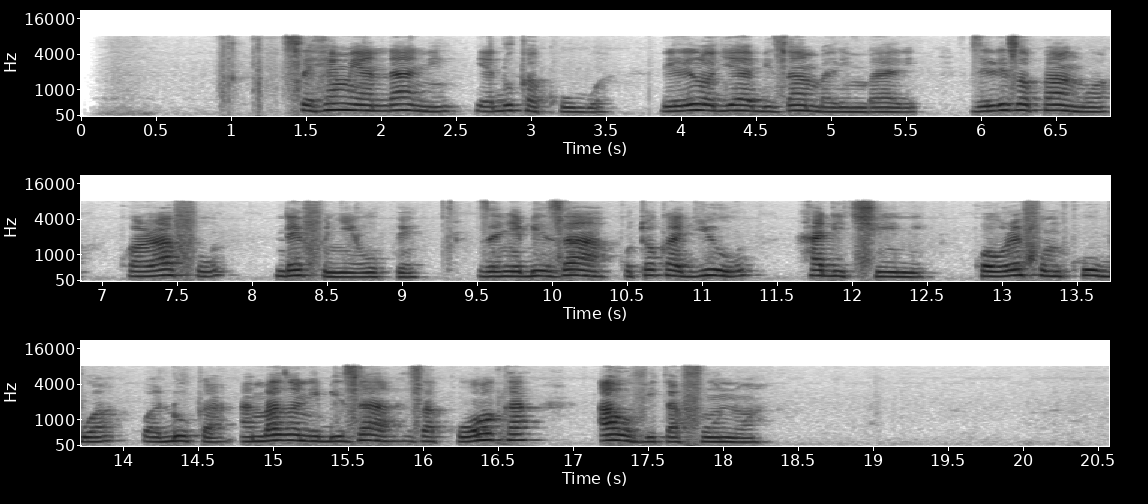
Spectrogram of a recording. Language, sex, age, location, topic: Swahili, female, 18-24, Dar es Salaam, finance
